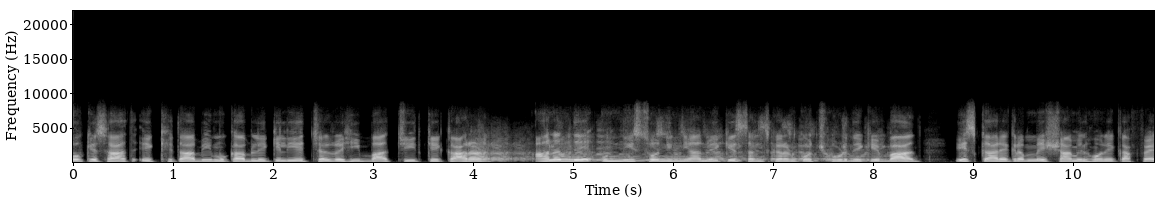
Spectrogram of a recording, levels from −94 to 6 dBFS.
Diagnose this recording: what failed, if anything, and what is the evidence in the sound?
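The failure sits in the acoustic loop around the call: there's feedback echo between two devices from 3.87 to 8.31 s. Each bit of speech comes back at a steady spacing of about a fifth of a second, the loudest return sitting about 14 dB under the direct speech. What's happening is one device playing out what the other's mic sent, and that mic hears it again; each echo canceller only subtracts its own playback, so this loop slips through. The codec's 8 kHz band limit is expected.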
